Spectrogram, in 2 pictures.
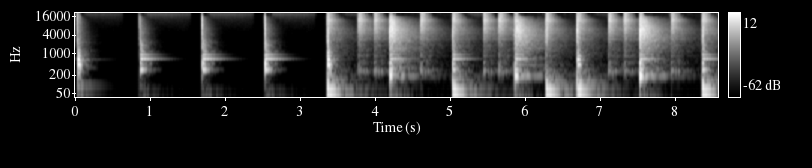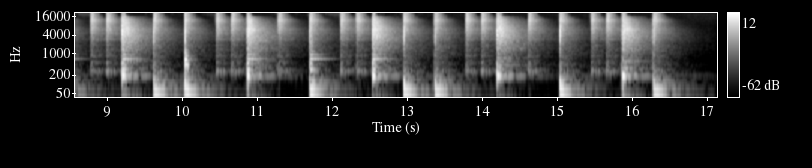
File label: Etudes de Grooves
